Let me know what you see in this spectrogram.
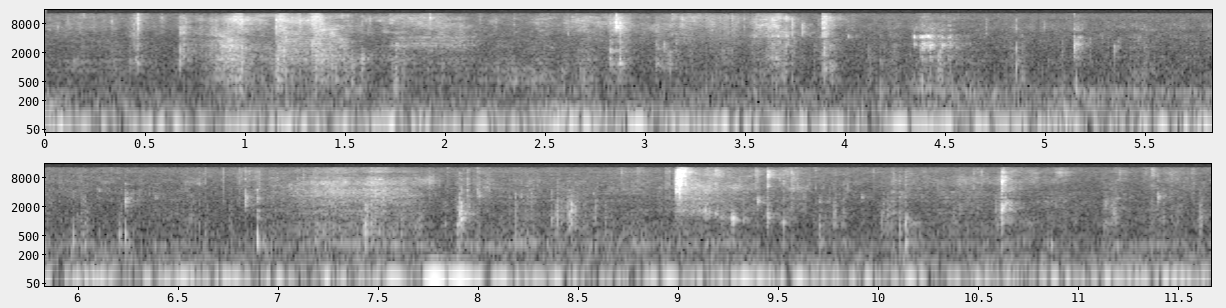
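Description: Close-miked eating: a bite into a fried samosa, then chewing it with many small sharp crunches, one louder cluster of them near the end.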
